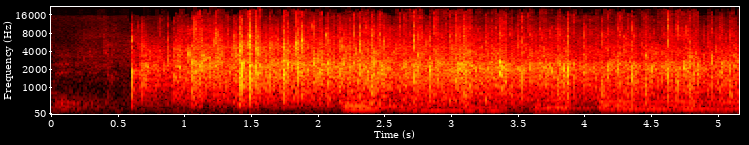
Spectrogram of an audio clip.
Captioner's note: audience clapping; jazz music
